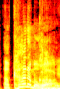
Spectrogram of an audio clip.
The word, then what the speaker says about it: Oconomowoc: Oh, God. Spell it for me again. – O-C-O-N-O-M. – Oconomowoc. – Oconomowoc. – Yeah, Oconomowoc.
